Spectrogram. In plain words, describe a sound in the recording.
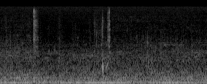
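Bait splashes into water.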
